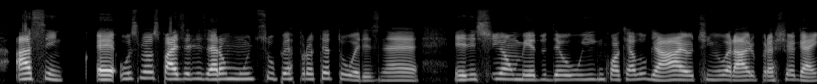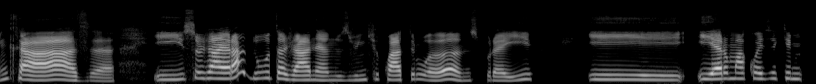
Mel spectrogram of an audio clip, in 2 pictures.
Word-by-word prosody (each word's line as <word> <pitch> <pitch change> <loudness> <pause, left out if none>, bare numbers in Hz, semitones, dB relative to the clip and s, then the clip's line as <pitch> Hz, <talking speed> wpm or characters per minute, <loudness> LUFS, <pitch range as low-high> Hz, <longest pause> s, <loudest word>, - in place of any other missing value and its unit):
Assim, 245 -3 +5 0.3
eh, 330 -1 +9
os 265 +1 -9
meus 290 -1 -3
pais, 250 -2 +6
eles 255 0 -6
eram 235 +1 +5
muito 255 0 -6
superprotetores, 245 -7 -6
né. 185 -1 -2 0.4
Eles 210 +2 -2
tinham 250 -2 -2
medo 220 0 -3
de 220 +1 -5
eu 220 +1 -6
ir 230 +1 -11
em 235 - -10
qualquer 220 -1 -3
lugar, 215 -3 +3
eu 205 - -2
tinha 210 0 -14
horário 200 -2 +2
pra 195 -1 -4
chegar 200 -5 -1
em 240 - -8
casa, 195 - +3 0.4
e 220 +3 -8
isso 245 +4 -11
eu 280 - -7
já 280 -1 +5
era 270 0 +6
adulta 280 -1 -5
já, 210 -1 +2
né, 200 -2 -5
nos 195 -1 -17
24 220 +1 -4
anos, 190 -1 -1
por 195 - -14
aí. 185 +7 -7 0.6
E 220 -3 -6
e 250 0 -1
era 255 +1 +6
uma 270 0 -4
coisa 270 0 -8
que 280 - -9
me 255 -1 -10
225 Hz, 170 wpm, -23 LUFS, 205-250 Hz, 0.6 s, eh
